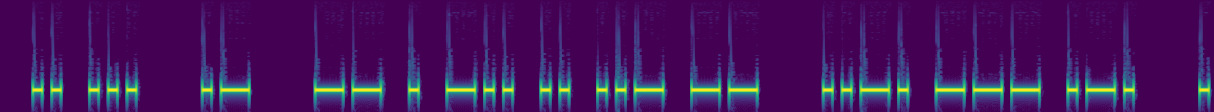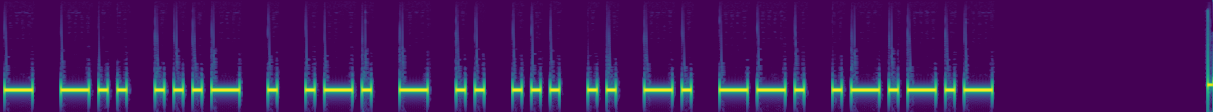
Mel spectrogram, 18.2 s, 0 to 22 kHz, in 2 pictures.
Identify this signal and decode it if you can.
Morse code, heard as a keyed tone, about 17 wpm, 700 Hz. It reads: IS A MEDIUM FOR ADVERTISING.
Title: Sentences from Top 1000 Words - Review Part 6 - 17wpm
